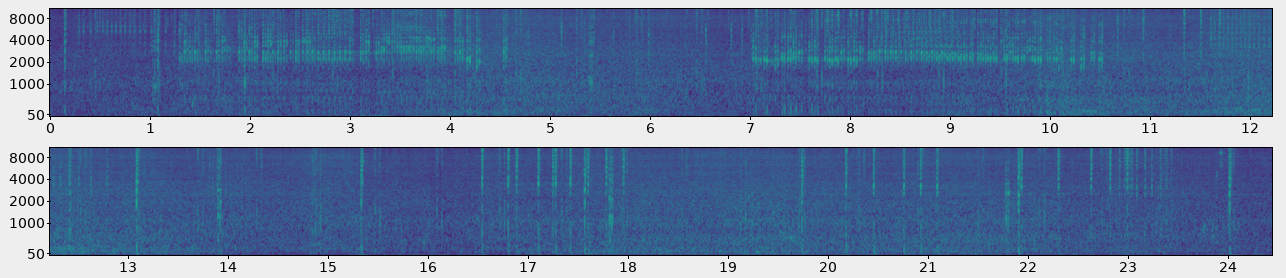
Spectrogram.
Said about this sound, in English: A little sperm whale clicks for you to get you in the mood for Thoughtful Thursday.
